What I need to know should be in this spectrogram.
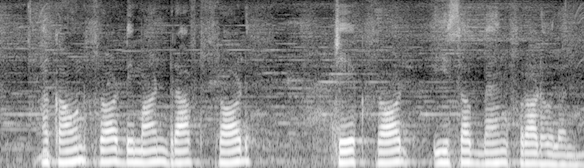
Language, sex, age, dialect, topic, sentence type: Bhojpuri, male, 18-24, Western, banking, statement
